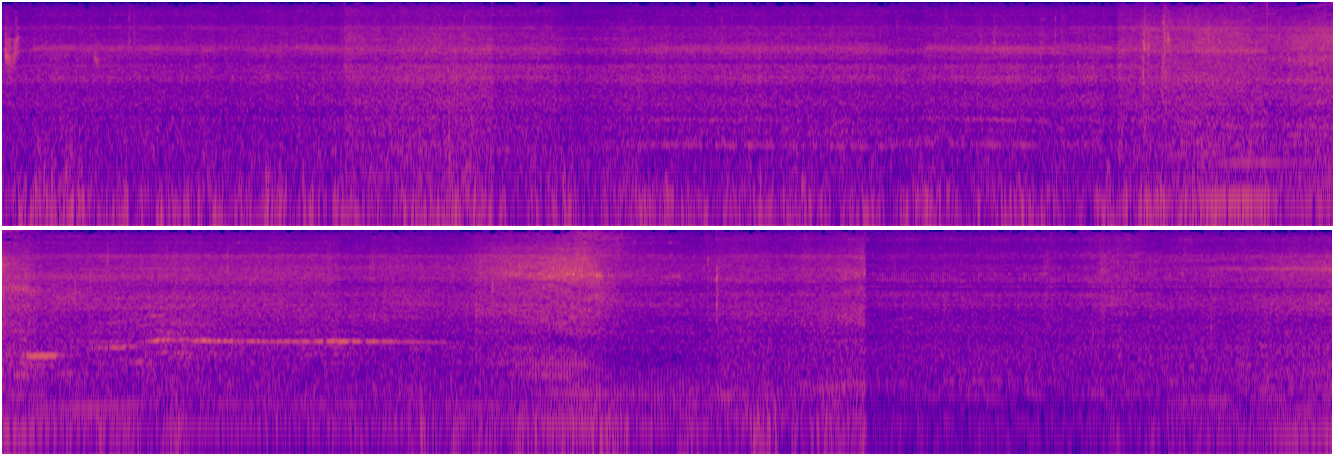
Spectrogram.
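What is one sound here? Bicycle tyres hiss on the asphalt.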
